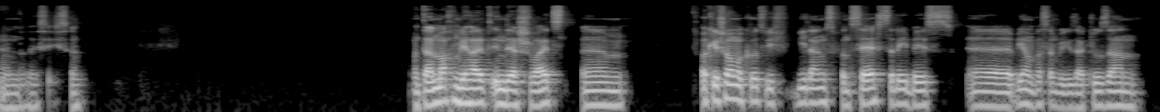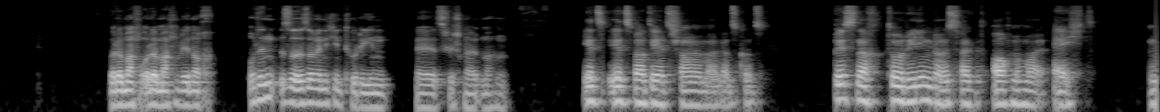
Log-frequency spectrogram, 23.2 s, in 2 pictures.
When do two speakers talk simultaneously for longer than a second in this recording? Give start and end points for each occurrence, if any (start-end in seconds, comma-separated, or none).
none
